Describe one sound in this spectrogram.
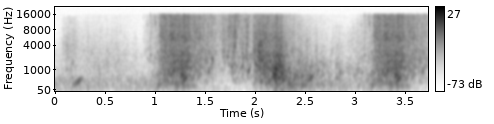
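Water swirls and splashes as a swimmer moves underwater.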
